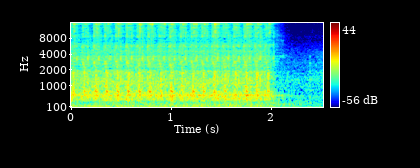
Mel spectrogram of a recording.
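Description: A Necchi 536Fb all-metal sewing machine runs a long straight stitch, its rapid even needle clatter steady and close for about two seconds before stopping abruptly.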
